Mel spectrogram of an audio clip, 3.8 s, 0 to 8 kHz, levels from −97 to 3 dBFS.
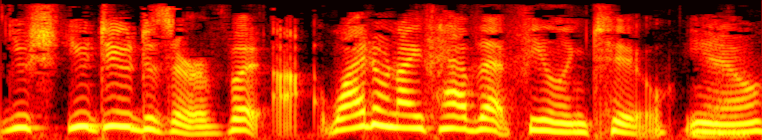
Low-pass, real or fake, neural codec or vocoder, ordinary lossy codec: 7.2 kHz; real; none; MP3, 32 kbps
